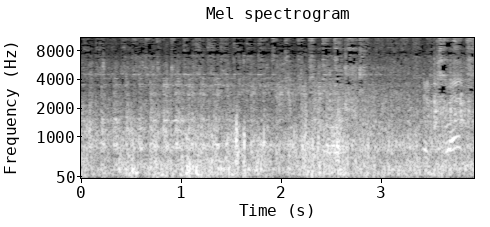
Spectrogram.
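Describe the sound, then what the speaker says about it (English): A tractor rolls along a beach road at Fort Myers Beach, a steady mid-pitched engine rumble running the whole time at moderate distance. "This tractor is ruining the road here."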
